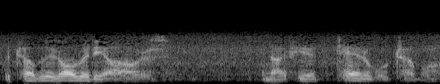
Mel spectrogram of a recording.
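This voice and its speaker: An actor playing a calm, gentle male prison priest in a 1940s radio drama, speaking in a measured, pleading way. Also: rumbling low. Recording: tinny old radio broadcast with static.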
